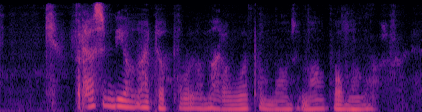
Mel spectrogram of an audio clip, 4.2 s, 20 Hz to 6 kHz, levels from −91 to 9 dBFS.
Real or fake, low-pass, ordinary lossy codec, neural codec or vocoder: fake; 5.4 kHz; none; codec, 16 kHz in and 24 kHz out, 0.6 kbps, FocalCodec, streaming, 4096 codes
